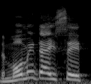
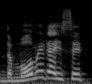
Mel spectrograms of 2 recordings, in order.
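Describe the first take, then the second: The two takes are said the same way.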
